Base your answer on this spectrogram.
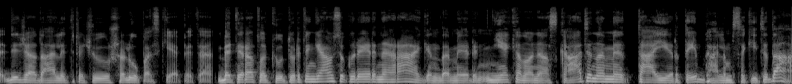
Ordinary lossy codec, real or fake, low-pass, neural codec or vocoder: Opus, 32 kbps; real; 14.4 kHz; none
